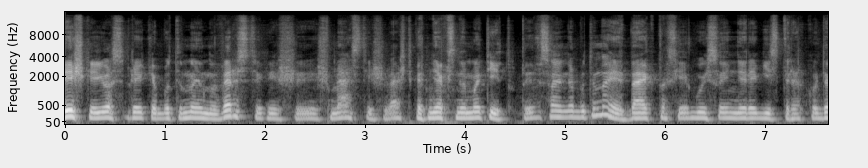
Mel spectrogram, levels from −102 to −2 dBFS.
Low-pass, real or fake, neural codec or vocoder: 14.4 kHz; fake; codec, 44.1 kHz, 7.8 kbps, Pupu-Codec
